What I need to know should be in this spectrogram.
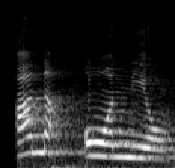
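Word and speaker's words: un oignon: next we have अननियम I know the pronunciation here is little difficult but always remember that what we are doing here in order to pronounce it correctly we are actually do doing a लीयज़र here between एन एंड ओ सो आई am connecting this एन with O अन ओन ओनियो आई एम not saying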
